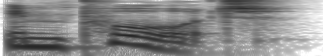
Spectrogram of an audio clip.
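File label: "import", British English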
